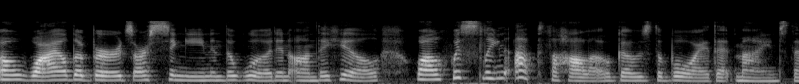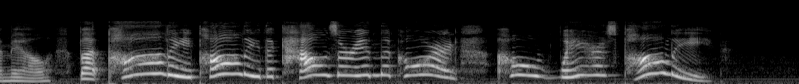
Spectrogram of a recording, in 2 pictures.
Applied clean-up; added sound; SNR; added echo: none; none; none; none.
